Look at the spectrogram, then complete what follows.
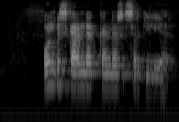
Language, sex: Afrikaans, male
